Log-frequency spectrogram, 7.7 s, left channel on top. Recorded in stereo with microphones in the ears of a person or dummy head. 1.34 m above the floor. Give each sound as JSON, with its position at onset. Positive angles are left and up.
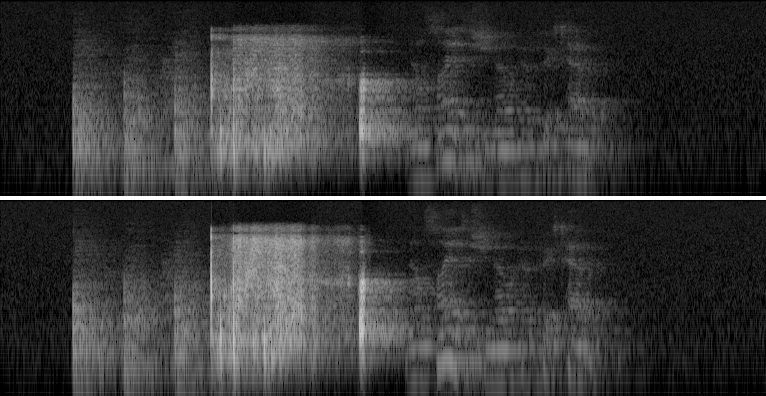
{"t": 0.7, "sound": "footsteps", "side_deg": -15, "distance_m": 3.5}
{"t": 2.1, "sound": "a cough", "side_deg": -75, "distance_m": 0.6}
{"t": 4.0, "sound": "a man speaking", "side_deg": -65, "distance_m": 7.5}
